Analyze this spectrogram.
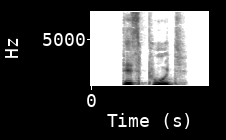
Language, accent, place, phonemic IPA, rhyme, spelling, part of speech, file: German, Germany, Berlin, /dɪsˈpuːt/, -uːt, Disput, noun, De-Disput.ogg
- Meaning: dispute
